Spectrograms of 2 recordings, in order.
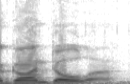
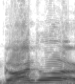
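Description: First: Gondola stressed on DO; second-syllable stress. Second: Gondola stressed on GON; first-syllable stress. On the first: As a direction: say gondola as gon-DOH-luh. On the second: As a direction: say gondola as GON-duh-luh. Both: Shown as a demonstration. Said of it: "do you pronounce it gondola or gondola".

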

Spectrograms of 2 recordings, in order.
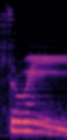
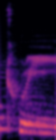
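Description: First: "three" with tongue out and air through the teeth for TH; airy TH. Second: "tree" with a hard t at the start; T instead of TH. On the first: Teacher showing children "three", with airy TH. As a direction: say "three" with a long airy th, not a t. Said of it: "แลบลิ้นแล้วให้ลมมันออกมาตามไรฟัน". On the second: Teacher showing children the mistake, "tree" with a t. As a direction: say "tree" with a t, no airy th. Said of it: "ไม่ใช่ tree นะคะ". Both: Shown as a demonstration.

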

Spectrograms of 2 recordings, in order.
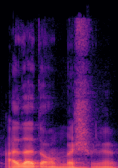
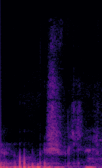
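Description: First: Said in the usual way. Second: Breathy whispered "on beş milyar". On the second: Acted. Whispering the sum of money to tempt his friend. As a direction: hiss the sum again under the breath.

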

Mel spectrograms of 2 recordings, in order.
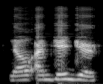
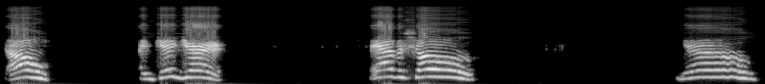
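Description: First: Said in the usual way. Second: Loud, high mock panic; hammed-up pleading yell.

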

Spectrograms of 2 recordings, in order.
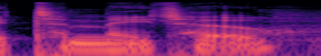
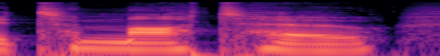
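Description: First: "tomato" with an AY in the middle; tomato as to-MAY-to. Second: "tomato" with an AH in the middle; tomato as to-MAH-to. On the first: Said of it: "I probably say tomato". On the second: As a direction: say "tomato" as to-MAH-toe, teasingly. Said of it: "when I'm making fun of Daryl". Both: Shown as a demonstration.

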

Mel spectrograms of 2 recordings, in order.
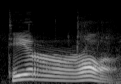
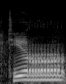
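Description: First: "Тир ра" with a smooth, held doubled r; held r in "Тир ра" without rattling; soft tongue R. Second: "Тир" with an overdone rattling trill; faulty buzzing rolled r in "Тир". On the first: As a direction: rest the tongue softly on the р of "Тир ра". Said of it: "мягко надо ставить язык". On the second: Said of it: "Вот так дребезжание не надо". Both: Shown as a demonstration.

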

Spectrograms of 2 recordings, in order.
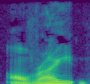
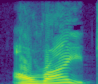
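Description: First: Said in the usual way. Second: Sudden loud, high shout; exasperated yelled agreement. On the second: Acted. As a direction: snap it out at full volume. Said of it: "she yelled".

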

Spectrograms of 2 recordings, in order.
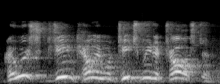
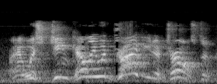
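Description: First: Put-on high, creaky old heckler; cranky old man setting up a joke; Statler. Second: Put-on higher, creaky old heckler; cranky old man landing the punchline; Waldorf. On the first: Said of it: "Statler would say". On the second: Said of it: "And then I would say".

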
